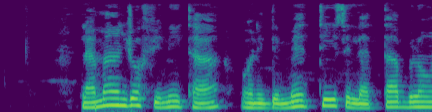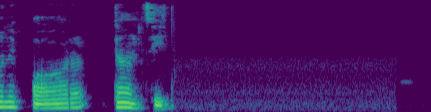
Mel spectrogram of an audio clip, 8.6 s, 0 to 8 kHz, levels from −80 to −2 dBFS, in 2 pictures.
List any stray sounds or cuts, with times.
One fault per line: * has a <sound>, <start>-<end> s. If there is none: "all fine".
all fine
